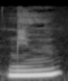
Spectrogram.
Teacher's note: light اخفاء، تاکہ اس زبان تیار کریں اور دو سیکنڈس کا ٹائم دیں، اور نون کی مخرج کو ٹچ نہیں کرنا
